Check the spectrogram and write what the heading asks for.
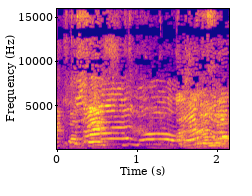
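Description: Several voices talking excitedly over one another, among them a high-pitched child's voice.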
